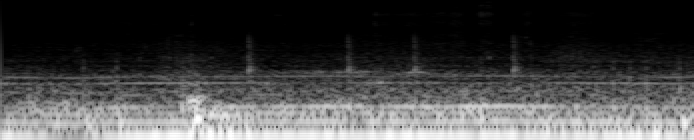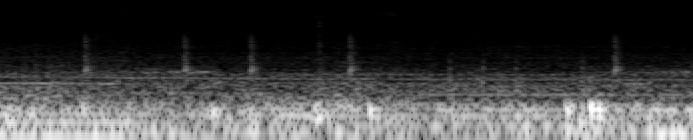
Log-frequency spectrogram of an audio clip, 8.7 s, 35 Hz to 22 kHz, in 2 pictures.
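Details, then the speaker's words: Pontiac G5/Chevy Cobalt test drive after the transmission shifting fix: low road rumble with scattered sharp knocks from the front. A worn front control arm needs fixing, and the tires are also knocking. "oh that sounds awful i got that control arm i gotta fix the front too that's on my list so far"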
